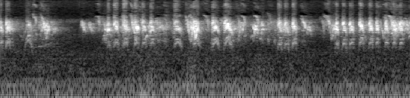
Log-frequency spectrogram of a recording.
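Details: In a village, sparrows chatter while playing and bathing, captured naturally without editing; nearly continuous busy high chirping in dense pulsing bursts, with a short pause near the start.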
